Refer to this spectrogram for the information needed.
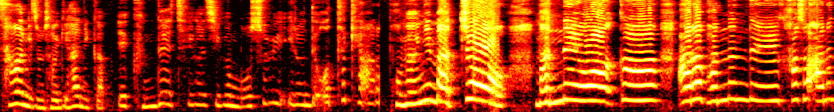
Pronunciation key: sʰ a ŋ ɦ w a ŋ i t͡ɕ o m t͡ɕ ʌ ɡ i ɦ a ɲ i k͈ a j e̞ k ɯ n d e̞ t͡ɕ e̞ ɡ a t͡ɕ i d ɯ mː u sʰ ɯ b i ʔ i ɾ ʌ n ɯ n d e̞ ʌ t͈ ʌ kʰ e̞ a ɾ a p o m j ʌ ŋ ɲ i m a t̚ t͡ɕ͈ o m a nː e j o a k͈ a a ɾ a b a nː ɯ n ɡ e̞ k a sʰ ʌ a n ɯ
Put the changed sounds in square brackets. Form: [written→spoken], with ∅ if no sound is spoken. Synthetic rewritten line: sʰ a ŋ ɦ w a ŋ i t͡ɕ o m t͡ɕ ʌ ɡ i ɦ a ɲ i k͈ a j e̞ k ɯ n d e̞ t͡ɕ e̞ ɡ a t͡ɕ i [d→ɡ] ɯ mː [u→o] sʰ ɯ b i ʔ i ɾ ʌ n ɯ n d e̞ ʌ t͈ ʌ kʰ e̞ a ɾ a p o m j ʌ ŋ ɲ i m a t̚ t͡ɕ͈ o m a nː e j o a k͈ a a ɾ a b a nː ɯ n [ɡ→d] e̞ k a sʰ ʌ a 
